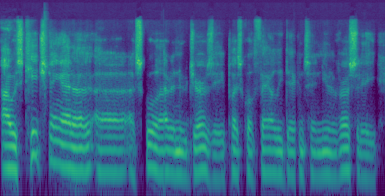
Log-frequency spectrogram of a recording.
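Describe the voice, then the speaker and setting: An older man hosting a casual interview, talking in a halting, rambling way with many restarts. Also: fairly low pitch, fairly even intonation, darkish tone, dry recording, studio quality. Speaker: interviewer, podcast host.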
